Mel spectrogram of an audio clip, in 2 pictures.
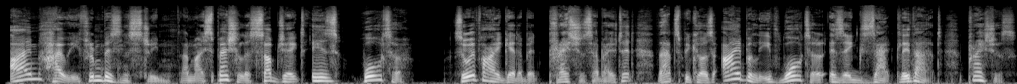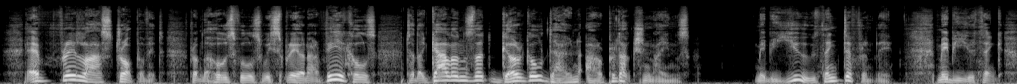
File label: Corporate Sample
